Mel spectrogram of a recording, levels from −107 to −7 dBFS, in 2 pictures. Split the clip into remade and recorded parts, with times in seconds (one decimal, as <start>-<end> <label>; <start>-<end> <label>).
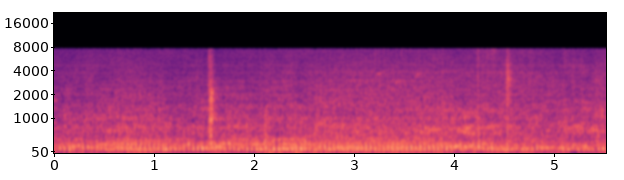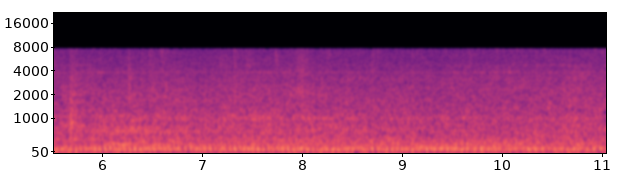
0.0-0.6 remade; 0.6-1.1 recorded; 1.1-2.6 remade; 2.6-4.0 recorded; 4.0-5.9 remade; 5.9-11.0 recorded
